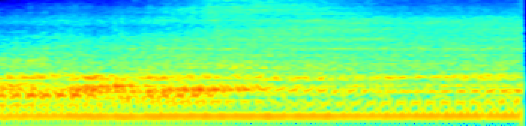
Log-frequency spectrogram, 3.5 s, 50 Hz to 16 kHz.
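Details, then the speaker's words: Mustang GT V8 after new serpentine belts, tensioner and pulley, AC condenser disconnected; steady, even idle with smooth low rumble and no squeal or chirp from the belt drive — normal idle. "Chill, bro. listen to that sucker perk."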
